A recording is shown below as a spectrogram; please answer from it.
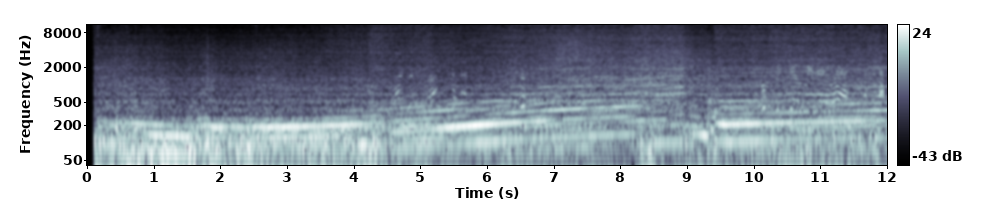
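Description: Car engine heard from inside the cabin on track: a steady note at first, then climbing in pitch under acceleration for several seconds before dropping sharply about nine and a half seconds in to a lower steady note.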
